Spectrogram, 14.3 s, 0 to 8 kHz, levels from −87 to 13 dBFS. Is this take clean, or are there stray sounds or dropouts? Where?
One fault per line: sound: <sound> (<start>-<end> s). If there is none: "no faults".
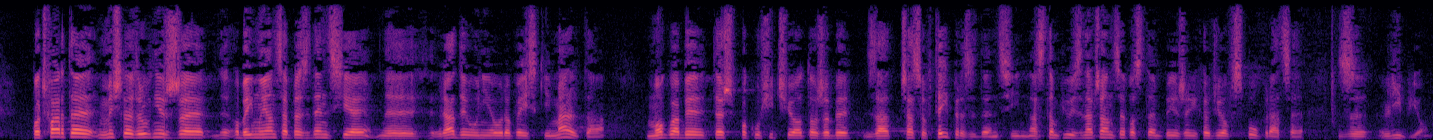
no faults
